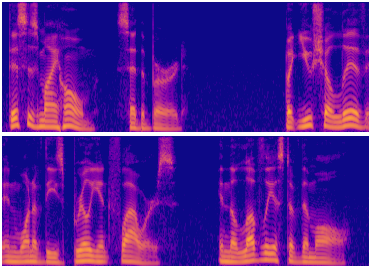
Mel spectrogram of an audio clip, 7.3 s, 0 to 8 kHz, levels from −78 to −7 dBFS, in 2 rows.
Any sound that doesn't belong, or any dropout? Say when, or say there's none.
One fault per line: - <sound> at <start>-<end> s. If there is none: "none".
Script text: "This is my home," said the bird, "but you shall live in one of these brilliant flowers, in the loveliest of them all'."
none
